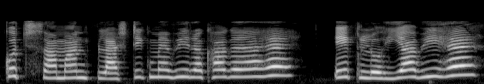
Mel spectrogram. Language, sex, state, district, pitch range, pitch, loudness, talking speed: Hindi, female, Jharkhand, Deoghar, 305-370 Hz, 340 Hz, -15 LUFS, 150 wpm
